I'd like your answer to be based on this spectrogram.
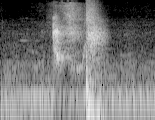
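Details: Sneeze, likely faked as a prank on a nephew: a single sharp two-part sneeze, a hissing intake then an explosive burst.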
